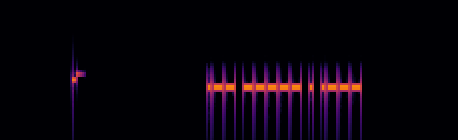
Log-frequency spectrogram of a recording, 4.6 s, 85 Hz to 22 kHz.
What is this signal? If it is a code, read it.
Morse code, heard as a keyed tone, about 40 wpm, 700 Hz. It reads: W0EJ
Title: Easy Call Signs - 40wpm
